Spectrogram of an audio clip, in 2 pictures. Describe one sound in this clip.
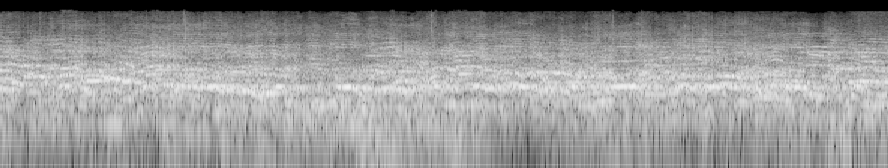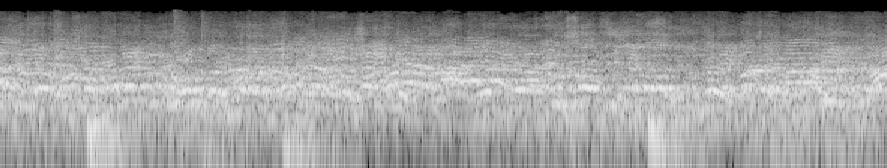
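Punches and kicks thud against a fighter's body.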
